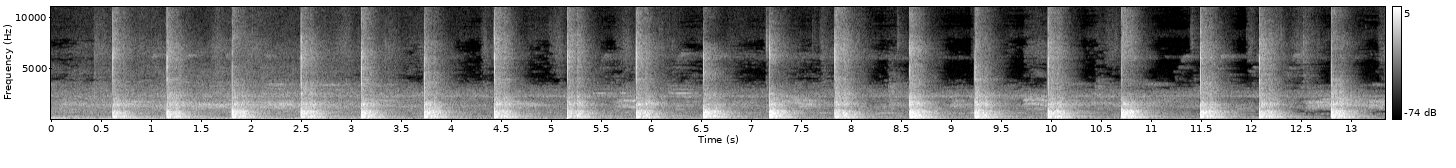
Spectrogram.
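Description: Leather cricket ball bounced repeatedly on the face of a new Kashmir willow cricket bat, about one and a half crisp knocks a second in an even rhythm, each with a short ring off the blade. The bat is sold as ready to play without seasoning or knocking in.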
